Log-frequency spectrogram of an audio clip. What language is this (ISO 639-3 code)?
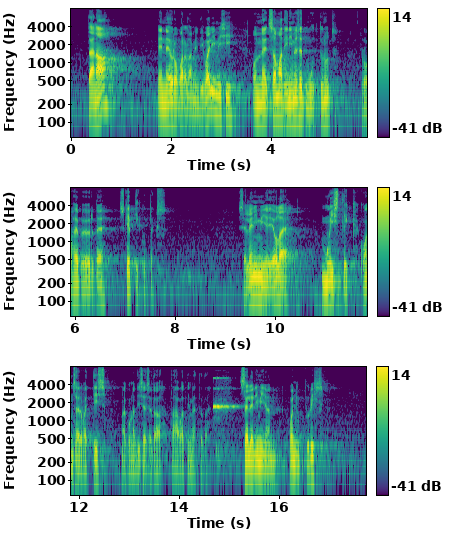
est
